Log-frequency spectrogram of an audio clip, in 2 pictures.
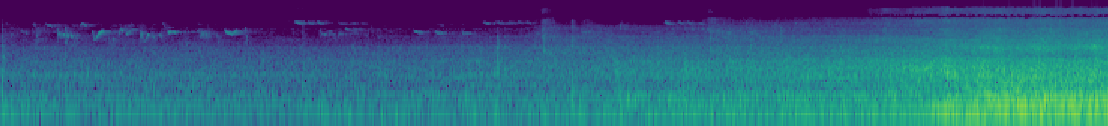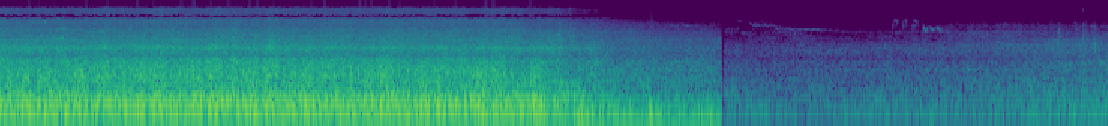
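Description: Electric multiple-unit passenger train approaching and running past close by, wheels on the rails, building up over several seconds to a loud, steady rush for about ten seconds, then dying away and stopping abruptly near the end.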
